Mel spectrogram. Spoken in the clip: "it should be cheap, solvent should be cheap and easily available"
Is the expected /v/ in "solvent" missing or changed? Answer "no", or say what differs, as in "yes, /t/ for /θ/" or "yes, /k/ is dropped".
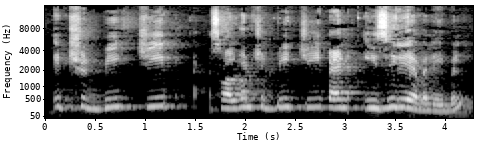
no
